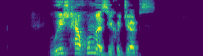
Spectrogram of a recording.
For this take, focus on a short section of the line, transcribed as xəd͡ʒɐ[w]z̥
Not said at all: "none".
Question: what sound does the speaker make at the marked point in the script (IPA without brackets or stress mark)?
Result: b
